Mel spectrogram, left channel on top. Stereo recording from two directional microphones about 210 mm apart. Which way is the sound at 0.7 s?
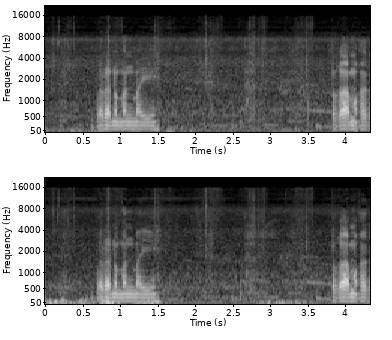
20° right (ahead or behind).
